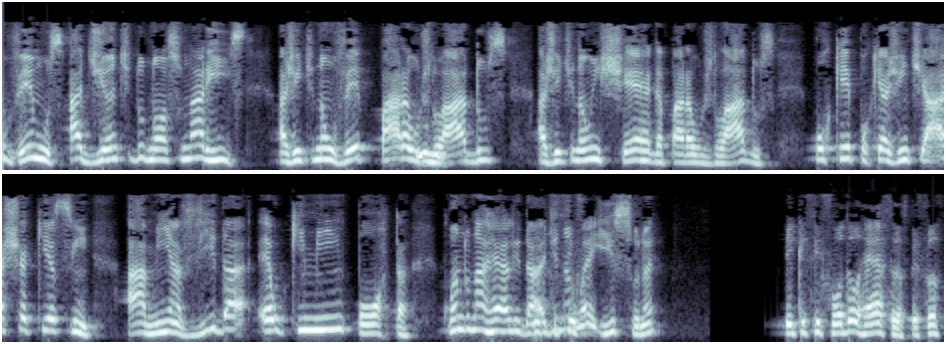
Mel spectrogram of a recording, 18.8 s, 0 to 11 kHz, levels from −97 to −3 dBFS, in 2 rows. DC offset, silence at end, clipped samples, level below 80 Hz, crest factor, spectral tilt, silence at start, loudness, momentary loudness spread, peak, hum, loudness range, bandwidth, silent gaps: under 0.1%; 0.05 s; under 0.1%; -58 dBFS; 12 dB; -6 dB/octave; 0 s; -12 LUFS; 8 LU; 0 dBFS; none; 3 LU; 7.6 kHz; 16.51-17.01 s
